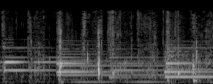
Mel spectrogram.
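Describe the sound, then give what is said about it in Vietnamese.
Horse hooves clip-clopping as the horse pulls a cart through a snowy winter setting. A few soft, separate hoof knocks sound over a steady tonal background. “Con ngựa lợp cợp kéo xe đi.”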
